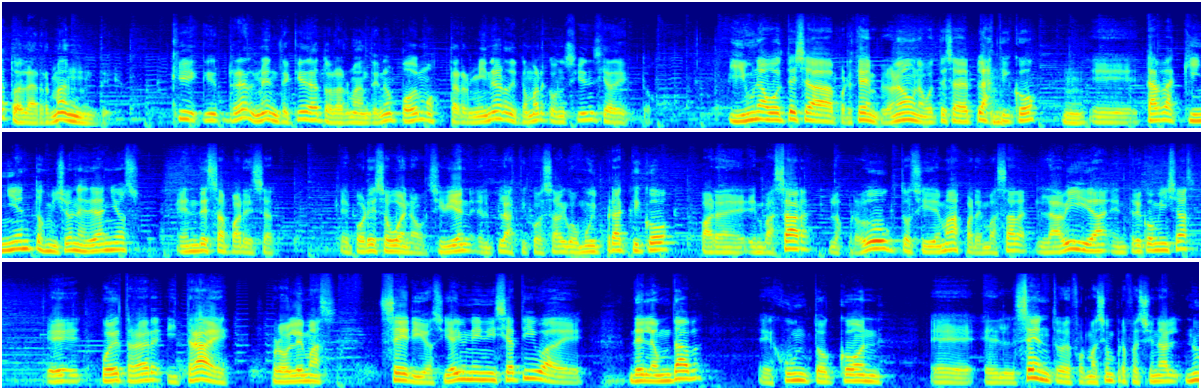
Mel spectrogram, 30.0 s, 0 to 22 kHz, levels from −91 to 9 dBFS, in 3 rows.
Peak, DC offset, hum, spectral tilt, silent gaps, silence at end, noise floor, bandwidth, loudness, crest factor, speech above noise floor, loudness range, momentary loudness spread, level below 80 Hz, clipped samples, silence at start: -4 dBFS; under 0.1%; none; -6 dB/octave; none; 0 s; -47 dBFS; 14.5 kHz; -22 LUFS; 18 dB; 25 dB; 3 LU; 11 LU; -58 dBFS; under 0.1%; 0 s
